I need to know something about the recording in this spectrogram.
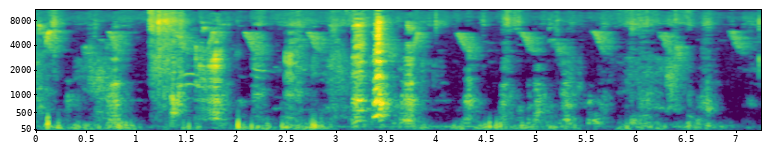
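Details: Wild boar just after giving birth, newborn piglets drinking milk: a steady bed of low rumbling grunts, overlaid by scattered rustling and brief higher squeaks.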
